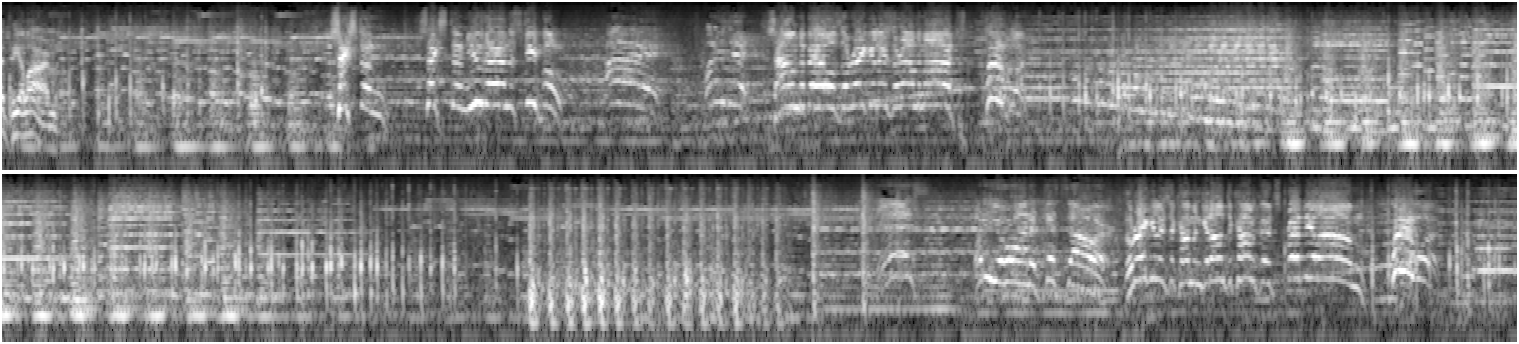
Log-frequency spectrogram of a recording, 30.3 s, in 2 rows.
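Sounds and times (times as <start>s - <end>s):
speech: 0.0s - 0.8s, 2.2s - 10.7s, 25.6s - 30.2s
horse hooves galloping: 0.0s - 5.1s, 7.8s - 24.0s, 24.6s - 30.2s
loud busy orchestral score: 0.0s - 18.3s, 19.8s - 30.2s.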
